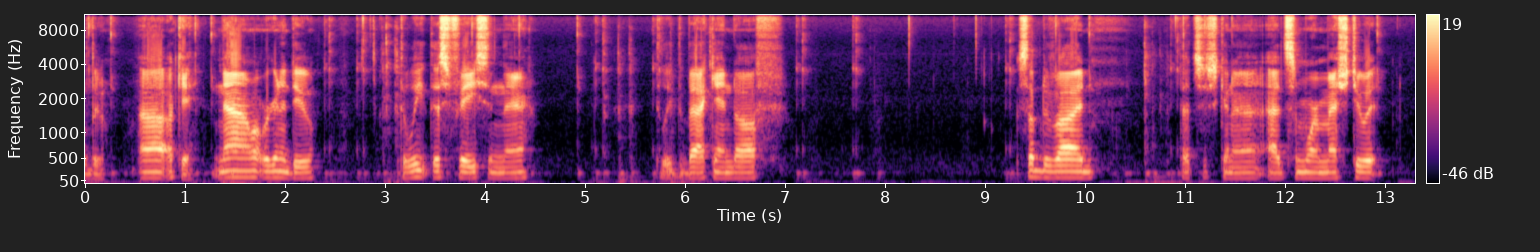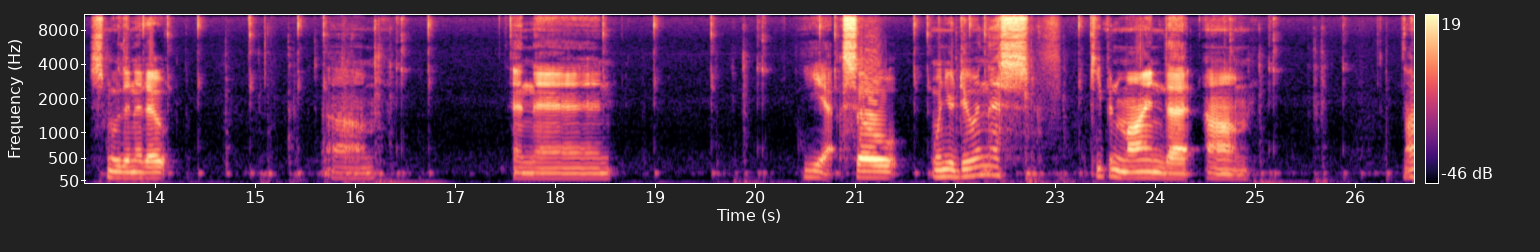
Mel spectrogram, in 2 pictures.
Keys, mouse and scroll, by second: 0.0 drag, 1.0 drag, 1.3 Tab, 2.3 click, 3.0 x, 3.8 click, 4.3 click, 5.3 x, 5.8 Tab, 8.3-9.2 drag, 9.7-10.0 drag, 10.6 z, 11.2-12.9 drag, 13.4 z, 13.8 drag, 14.4-14.9 drag, 15.0 Tab, 15.4 shift+click, 15.8 Tab, 16.2 z, 16.7 click, 19.0 click, 19.7 z, 20.6 click, 21.5 drag, 22.0 Tab, 22.1 click, 22.7 ctrl+KP_3, 24.9 z, 25.5 b.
